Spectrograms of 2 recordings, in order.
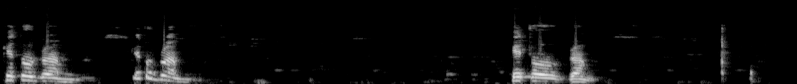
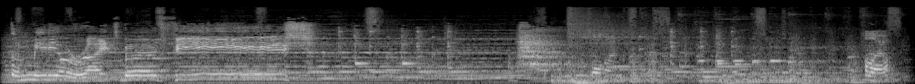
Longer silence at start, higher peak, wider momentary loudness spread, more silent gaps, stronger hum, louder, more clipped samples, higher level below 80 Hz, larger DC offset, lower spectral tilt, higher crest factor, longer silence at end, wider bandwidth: about the same, 0.05 s vs 0 s; about the same, -2 dBFS vs 0 dBFS; first, 22 LU vs 11 LU; neither; neither; first, -15 LUFS vs -18 LUFS; neither; second, -58 dBFS vs -38 dBFS; neither; first, -6.5 dB/octave vs -3.5 dB/octave; about the same, 18 dB vs 18 dB; first, 0.45 s vs 0.1 s; second, 6.8 kHz vs 15.5 kHz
